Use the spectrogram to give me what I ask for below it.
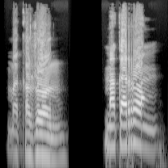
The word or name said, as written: macarron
